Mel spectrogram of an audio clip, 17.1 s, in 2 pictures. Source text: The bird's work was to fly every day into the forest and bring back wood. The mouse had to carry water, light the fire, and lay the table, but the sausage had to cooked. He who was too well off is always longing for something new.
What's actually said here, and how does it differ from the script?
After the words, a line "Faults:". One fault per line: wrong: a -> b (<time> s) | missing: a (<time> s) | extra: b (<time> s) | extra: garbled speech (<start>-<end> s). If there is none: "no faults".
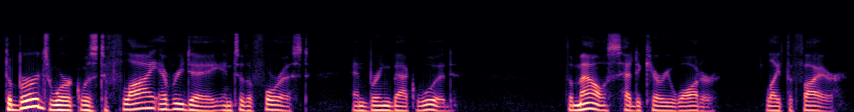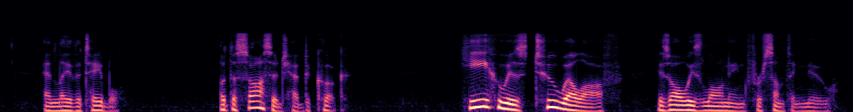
The bird's work was to fly every day into the forest and bring back wood. The mouse had to carry water, light the fire, and lay the table, but the sausage had to cook. He who is too well off is always longing for something new.
Faults:
wrong: cooked -> cook (11.6 s)
wrong: was -> is (13.6 s)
